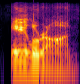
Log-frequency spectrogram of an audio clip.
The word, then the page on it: aileron: American English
